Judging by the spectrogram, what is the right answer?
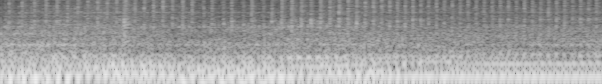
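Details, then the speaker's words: Vintage Atco Balmoral self-propelled cylinder mower running strong and even with no misses or knocks after a new fuel line was fitted; runs well. "There we go. Listen to that. That runs really well as well."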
